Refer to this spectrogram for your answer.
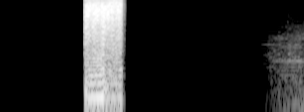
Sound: electric sound

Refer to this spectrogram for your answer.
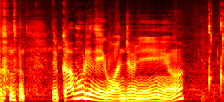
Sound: laughing

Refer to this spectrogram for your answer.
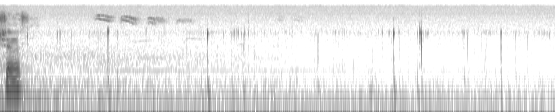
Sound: soil crackling

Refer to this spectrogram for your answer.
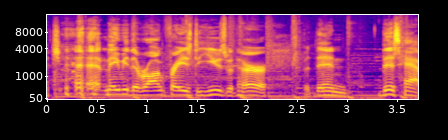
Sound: laughs

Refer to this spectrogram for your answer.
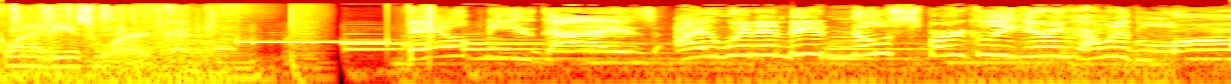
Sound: beep

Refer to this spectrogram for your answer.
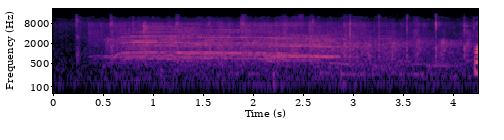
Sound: cheering

